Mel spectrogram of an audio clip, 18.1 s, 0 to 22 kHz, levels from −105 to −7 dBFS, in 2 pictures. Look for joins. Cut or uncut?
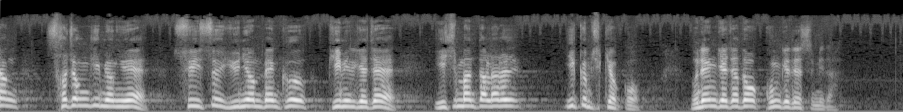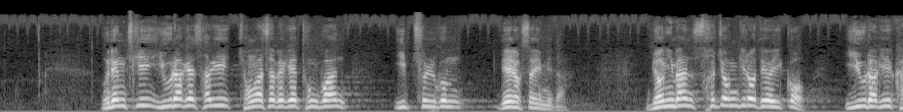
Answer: uncut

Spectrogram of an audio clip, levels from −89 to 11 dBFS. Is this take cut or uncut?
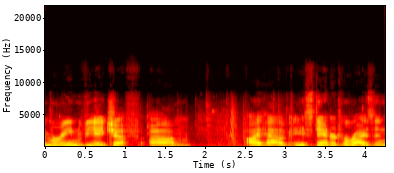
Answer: uncut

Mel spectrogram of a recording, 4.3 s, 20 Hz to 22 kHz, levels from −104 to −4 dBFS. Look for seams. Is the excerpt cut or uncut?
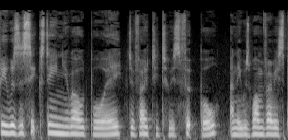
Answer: cut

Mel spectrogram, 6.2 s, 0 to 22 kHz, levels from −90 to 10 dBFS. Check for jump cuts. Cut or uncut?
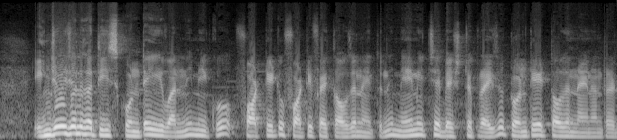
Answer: uncut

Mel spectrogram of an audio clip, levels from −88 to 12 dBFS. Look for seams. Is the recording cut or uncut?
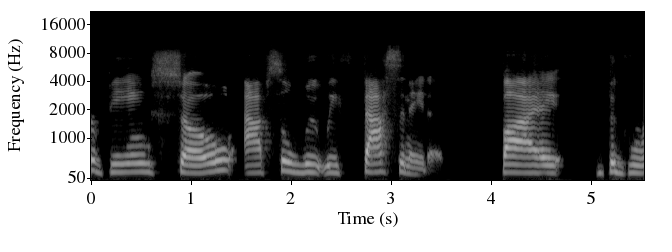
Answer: uncut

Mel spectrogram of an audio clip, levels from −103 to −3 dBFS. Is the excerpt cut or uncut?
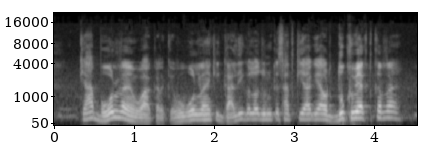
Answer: uncut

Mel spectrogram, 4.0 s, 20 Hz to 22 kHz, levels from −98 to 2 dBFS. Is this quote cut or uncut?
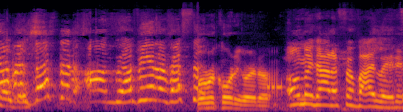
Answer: cut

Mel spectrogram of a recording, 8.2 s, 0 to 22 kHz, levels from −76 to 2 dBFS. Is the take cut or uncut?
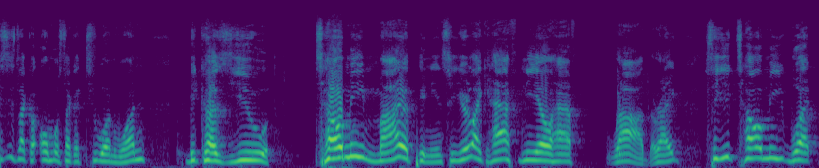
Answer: uncut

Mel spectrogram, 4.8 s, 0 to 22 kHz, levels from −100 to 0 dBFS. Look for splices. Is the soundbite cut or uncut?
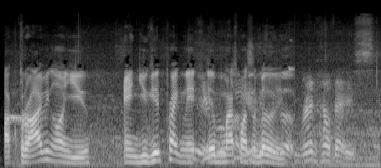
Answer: cut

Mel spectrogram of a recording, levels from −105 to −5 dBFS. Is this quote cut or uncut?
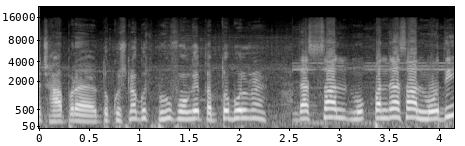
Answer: cut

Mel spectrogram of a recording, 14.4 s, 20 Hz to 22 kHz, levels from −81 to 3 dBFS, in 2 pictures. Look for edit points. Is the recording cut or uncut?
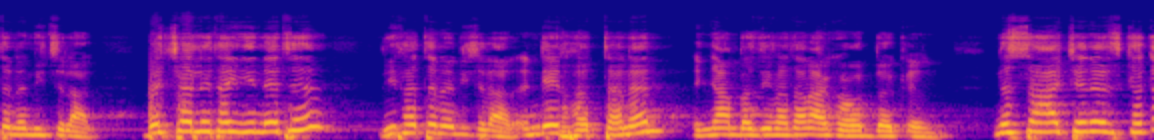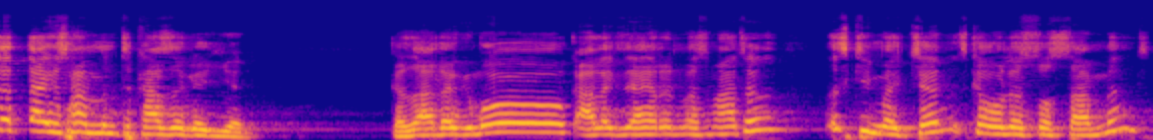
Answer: cut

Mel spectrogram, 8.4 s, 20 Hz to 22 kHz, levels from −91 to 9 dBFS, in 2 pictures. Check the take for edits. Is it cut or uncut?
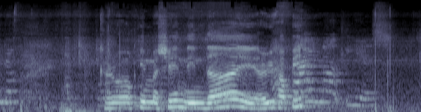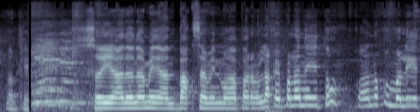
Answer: cut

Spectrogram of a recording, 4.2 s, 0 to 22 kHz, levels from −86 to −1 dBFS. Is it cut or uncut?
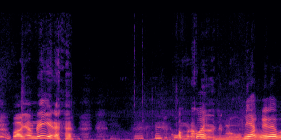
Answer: uncut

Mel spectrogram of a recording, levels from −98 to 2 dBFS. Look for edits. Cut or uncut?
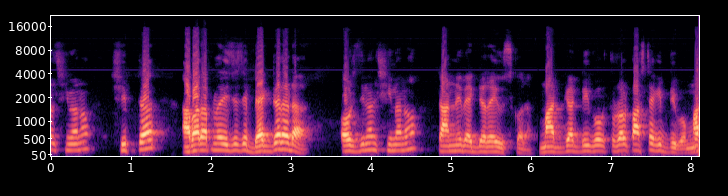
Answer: cut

